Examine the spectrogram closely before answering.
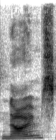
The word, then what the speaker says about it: gnome: I think Michelle says gnomes names usually start with a silent G okay I'm learning something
